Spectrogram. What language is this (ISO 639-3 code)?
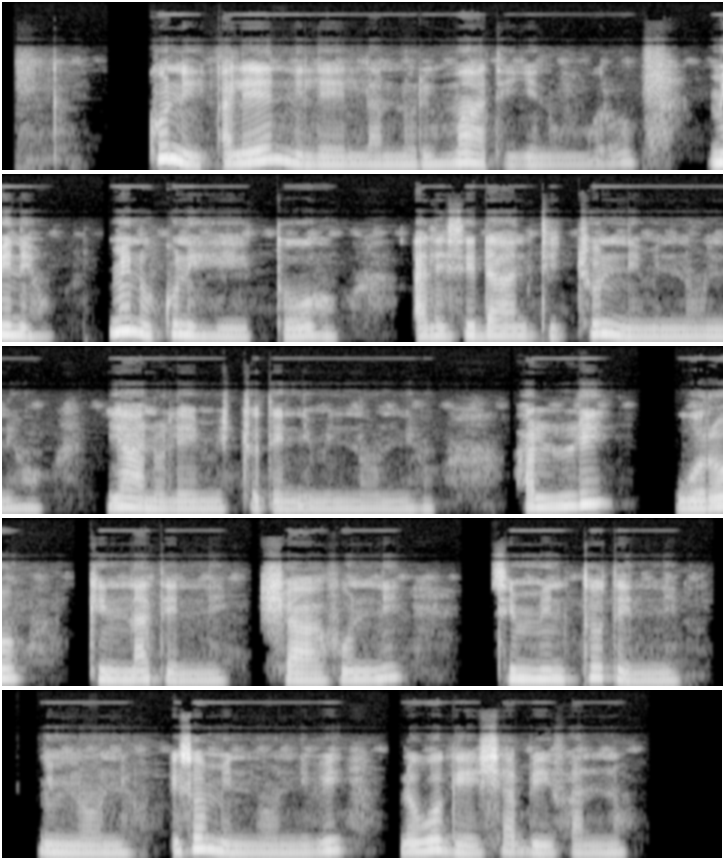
sid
